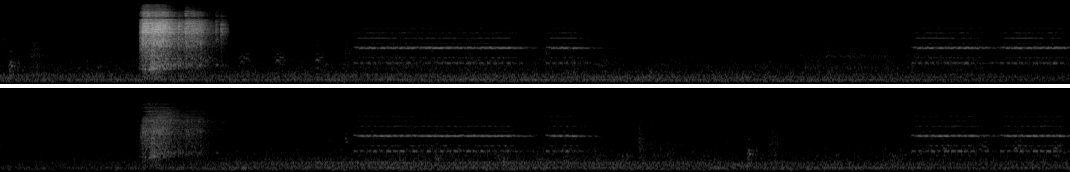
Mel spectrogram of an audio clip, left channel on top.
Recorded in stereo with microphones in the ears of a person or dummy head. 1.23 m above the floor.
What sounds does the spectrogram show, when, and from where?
1.4 s crushing: 80° left, 0.6 m
3.5 s typing on a keyboard: 25° right (ahead or behind), 6 m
